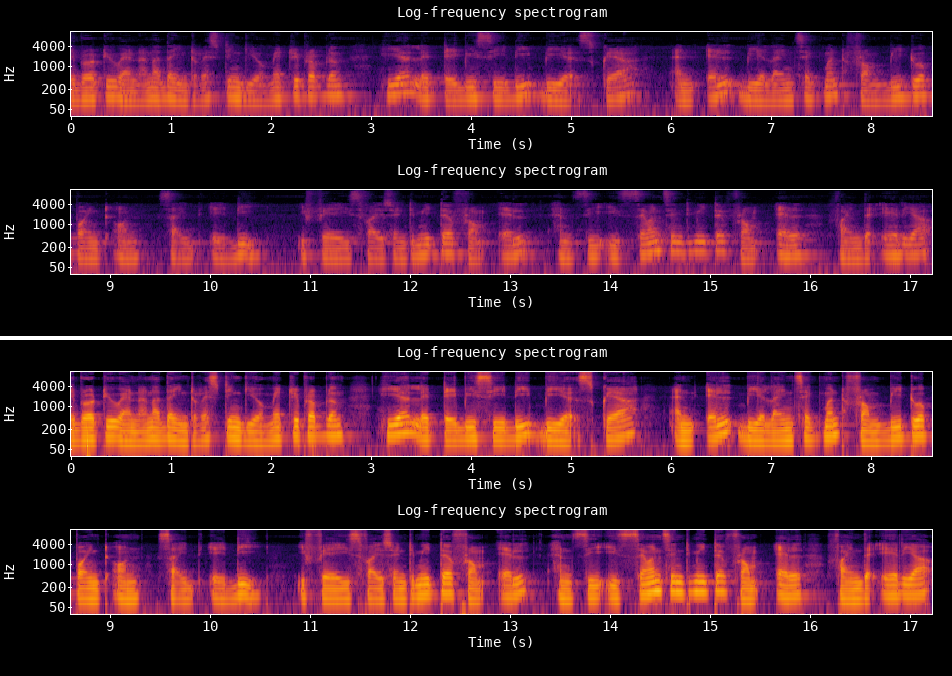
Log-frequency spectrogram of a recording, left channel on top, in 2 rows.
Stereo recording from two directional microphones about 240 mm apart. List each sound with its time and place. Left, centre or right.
0.0 s speech: right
